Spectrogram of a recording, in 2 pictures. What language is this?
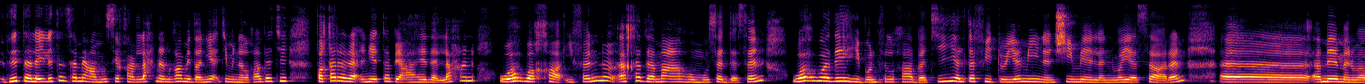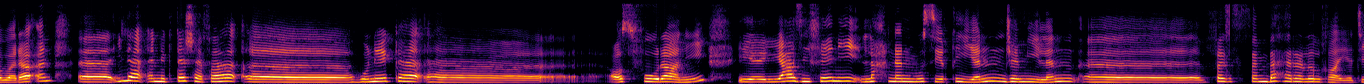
Tunisian Arabic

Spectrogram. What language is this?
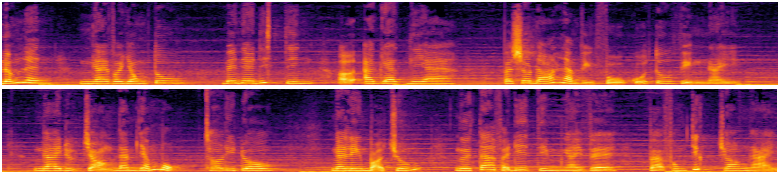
Vietnamese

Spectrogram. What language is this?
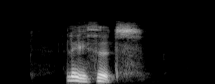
Kabyle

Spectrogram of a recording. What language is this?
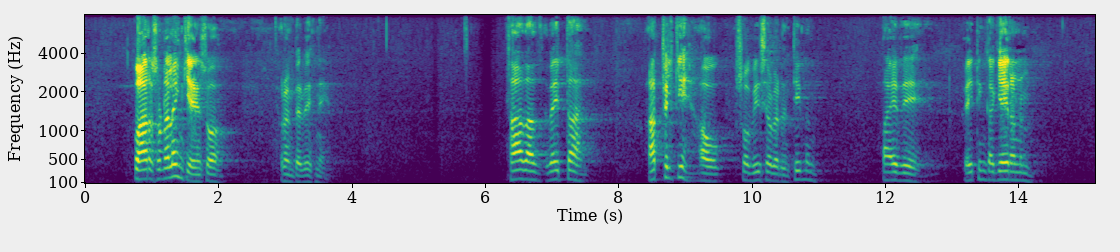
Icelandic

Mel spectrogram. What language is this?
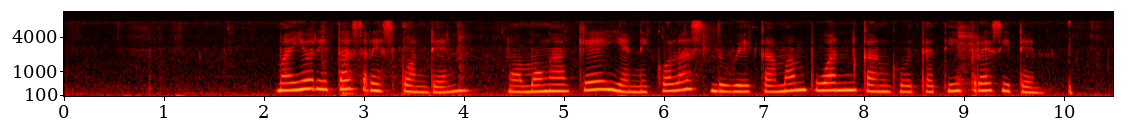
Javanese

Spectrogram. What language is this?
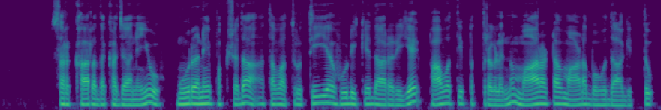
Kannada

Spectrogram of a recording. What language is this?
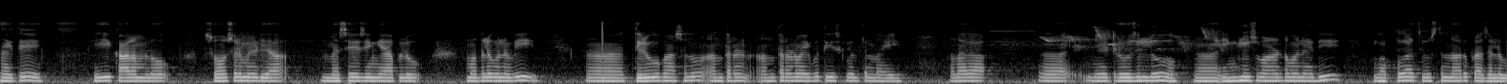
Telugu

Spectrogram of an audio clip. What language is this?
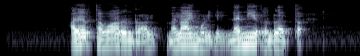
Tamil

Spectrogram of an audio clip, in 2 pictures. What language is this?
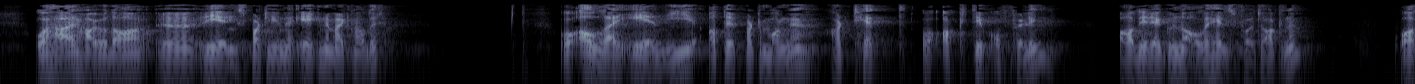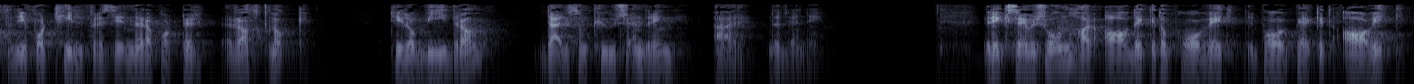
Norwegian Bokmål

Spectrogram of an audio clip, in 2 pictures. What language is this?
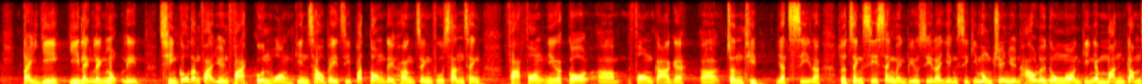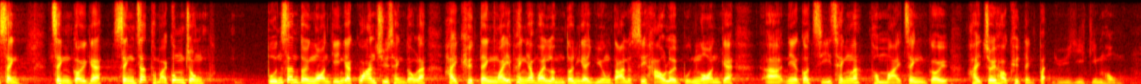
Cantonese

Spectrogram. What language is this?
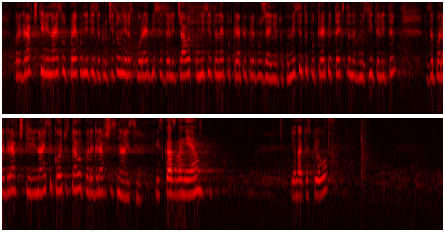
Bulgarian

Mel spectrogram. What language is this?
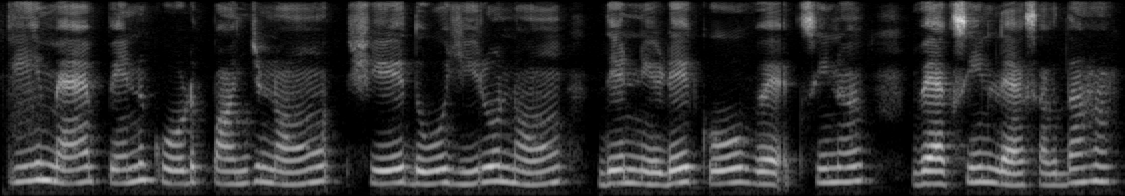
Punjabi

